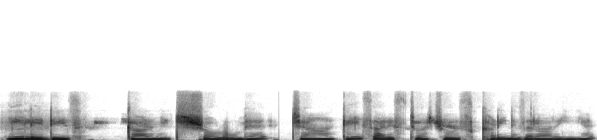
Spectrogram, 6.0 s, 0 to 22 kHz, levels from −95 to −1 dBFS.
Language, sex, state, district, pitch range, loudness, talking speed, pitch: Hindi, female, Bihar, Darbhanga, 210-235 Hz, -17 LUFS, 130 wpm, 225 Hz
